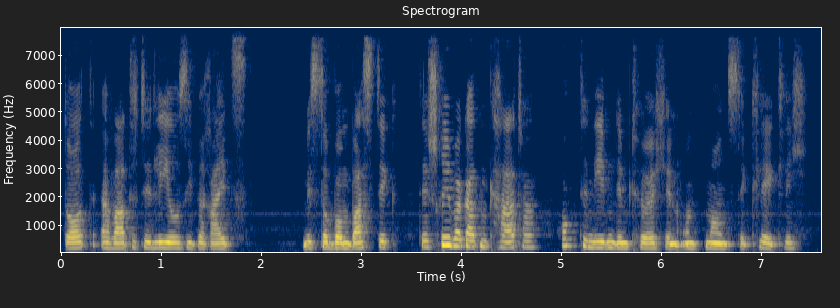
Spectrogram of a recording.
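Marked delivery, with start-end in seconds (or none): none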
